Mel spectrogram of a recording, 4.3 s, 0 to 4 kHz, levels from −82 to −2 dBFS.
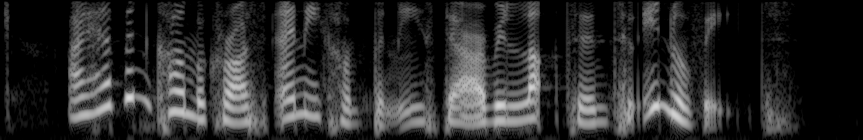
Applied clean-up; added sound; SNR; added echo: none; none; none; none.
